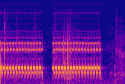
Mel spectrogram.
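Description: Telephone bell ringing for an incoming call in a broadcast studio, two loud electronic trilling rings with a short gap between them, close and clear, no talk over them.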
